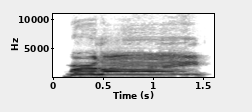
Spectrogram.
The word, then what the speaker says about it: Merline: Line is my last name. It is pronounced just like the word Merline.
